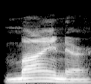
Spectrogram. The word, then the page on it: miner: American English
